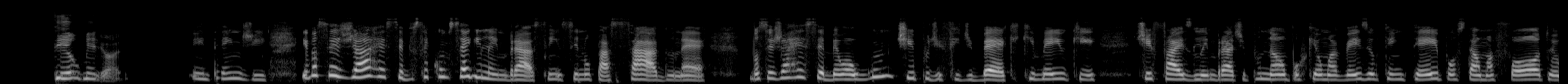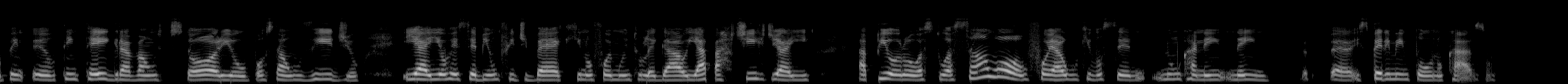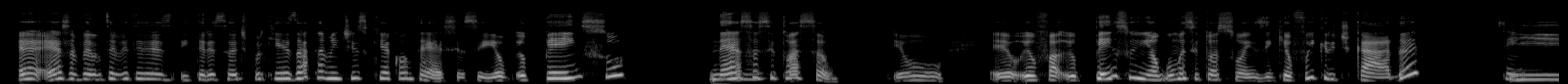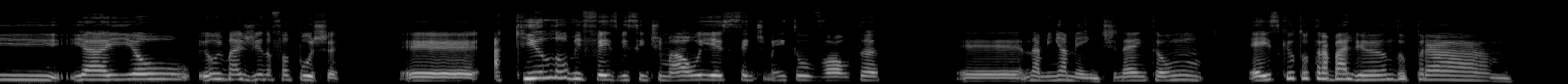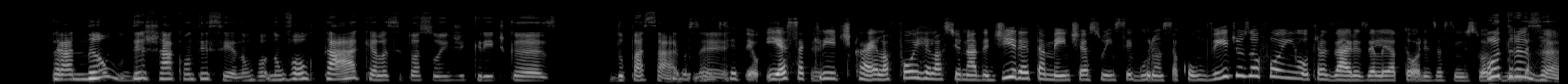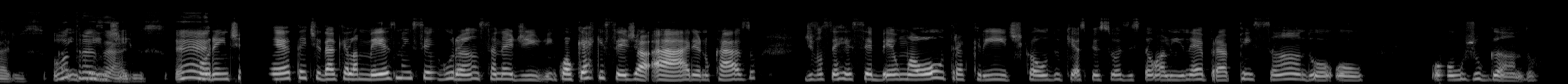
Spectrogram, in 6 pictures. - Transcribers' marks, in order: other background noise; in English: "story"; drawn out: "e"; tapping
- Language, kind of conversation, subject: Portuguese, advice, Como posso lidar com a paralisia ao começar um projeto novo?
- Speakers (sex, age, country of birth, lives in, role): female, 30-34, Brazil, United States, advisor; female, 45-49, Brazil, United States, user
